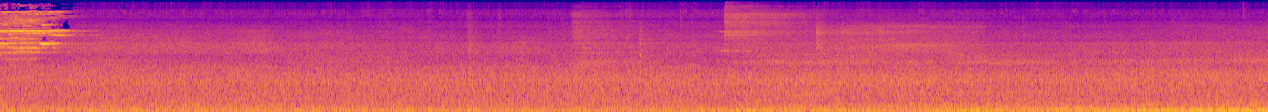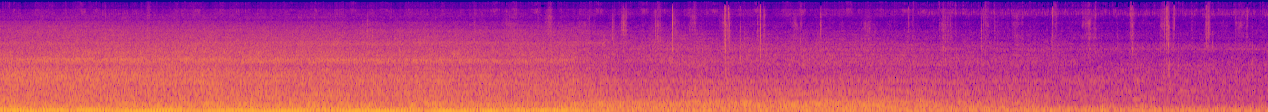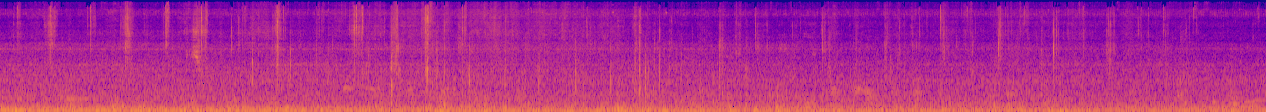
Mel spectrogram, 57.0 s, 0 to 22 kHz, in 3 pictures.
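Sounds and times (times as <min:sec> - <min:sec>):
train wheel squeal: 0:00.0 - 0:02.0, 0:10.4 - 0:15.8
diesel locomotive rumble: 0:00.0 - 0:57.0.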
